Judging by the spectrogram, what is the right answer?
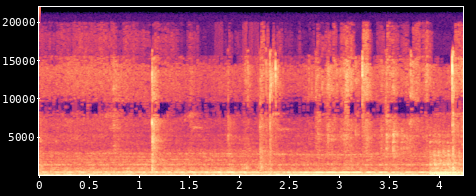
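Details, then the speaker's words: Jayco Jay Flight 34RSBS travel trailer front slide-out extending: even motor hum, then short harsh grind as it bottoms out fully out; normal end-of-travel grinding. "this is the same as the first slide out I showed you so it's going to make a grinding sound when it's all the way out"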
